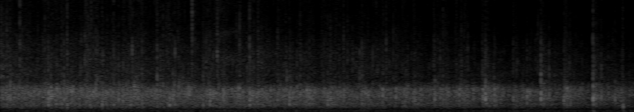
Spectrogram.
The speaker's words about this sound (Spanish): Podemos darle un aplauso a Jesús por lo que Él ha hecho con nosotros.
